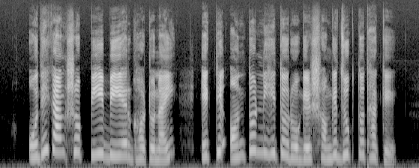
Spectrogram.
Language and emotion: Bengali, neutral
